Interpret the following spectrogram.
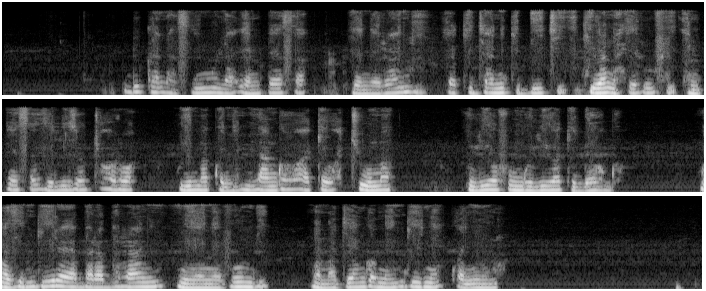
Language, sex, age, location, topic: Swahili, male, 36-49, Mombasa, finance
